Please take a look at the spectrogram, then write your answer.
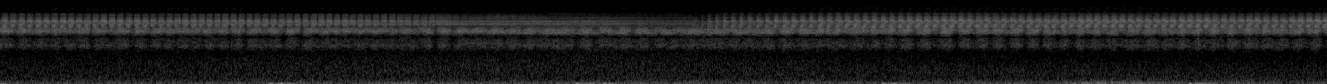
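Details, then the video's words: Natural cicada chorus for relaxation: a wall of sizzling high buzzing that pulses rapidly, one voice dropping out near the midpoint before another takes over, keeping the drone steady and loud. "45 min de chant des cigales"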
